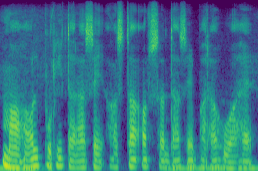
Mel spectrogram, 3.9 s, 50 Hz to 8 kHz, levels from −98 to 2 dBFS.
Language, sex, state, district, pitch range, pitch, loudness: Hindi, male, Uttar Pradesh, Lalitpur, 115-130 Hz, 120 Hz, -19 LUFS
